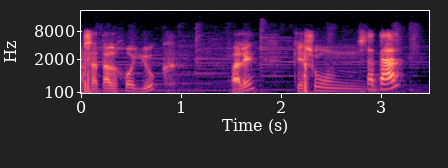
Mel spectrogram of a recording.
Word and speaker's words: Çatalhöyük: ¿Satal? Çatalhöyük, se escribe con la C trancada.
